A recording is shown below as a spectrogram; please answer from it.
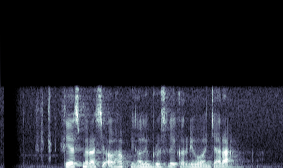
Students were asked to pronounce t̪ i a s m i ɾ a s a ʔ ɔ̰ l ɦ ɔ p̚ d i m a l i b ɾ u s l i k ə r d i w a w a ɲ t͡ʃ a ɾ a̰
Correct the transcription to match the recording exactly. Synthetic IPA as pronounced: t̪ i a s m i ɾ a s i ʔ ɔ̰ l ɦ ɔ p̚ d i ŋ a l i b ɾ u s l i k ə r d i w a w a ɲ t͡ʃ a ɾ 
